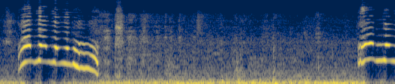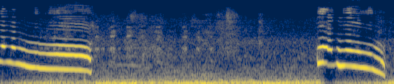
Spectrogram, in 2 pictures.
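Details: Cat meowing three times, the middle call longer and slowly descending, the others short and falling, separated by quiet gaps with faint background hum.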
